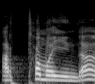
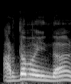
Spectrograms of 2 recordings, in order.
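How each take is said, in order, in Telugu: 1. 'ar' తర్వాత ఉన్న హల్లు అఘోష 'th' ధ్వని. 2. 'ar' తర్వాత ఉన్న హల్లు ఘోష 'dh' ధ్వని. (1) "అర్థమైందా అనాలి" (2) "అర్థమైందా అంటారు"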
